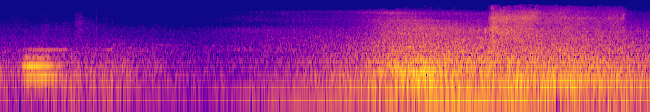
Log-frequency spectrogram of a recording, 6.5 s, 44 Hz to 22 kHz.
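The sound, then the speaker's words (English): Heavy duty diesel trucks at a port in California rumble with a deep, steady engine drone that swells louder as one approaches, joined by a sharp hiss of air brakes; no one speaks. “Heavy duty diesel trucks put out half the vehicle pollution in California, even though they make up only 3% of what's on the road.”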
